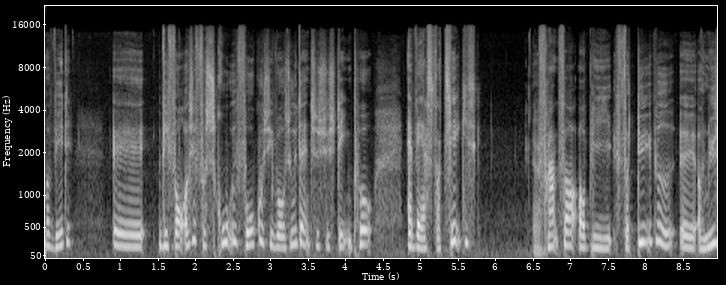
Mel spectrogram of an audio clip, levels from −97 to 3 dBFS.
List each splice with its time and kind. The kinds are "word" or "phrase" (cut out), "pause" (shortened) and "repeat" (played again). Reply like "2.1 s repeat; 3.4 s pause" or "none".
none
